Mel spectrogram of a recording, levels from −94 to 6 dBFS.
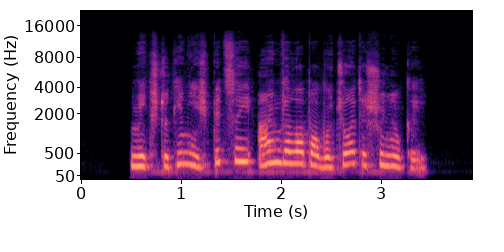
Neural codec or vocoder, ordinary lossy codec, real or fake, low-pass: codec, 44.1 kHz, 3.4 kbps, Pupu-Codec; AAC, 96 kbps; fake; 14.4 kHz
